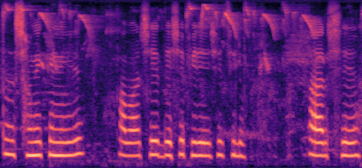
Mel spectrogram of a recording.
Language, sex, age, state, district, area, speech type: Bengali, female, 45-60, West Bengal, Birbhum, urban, spontaneous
